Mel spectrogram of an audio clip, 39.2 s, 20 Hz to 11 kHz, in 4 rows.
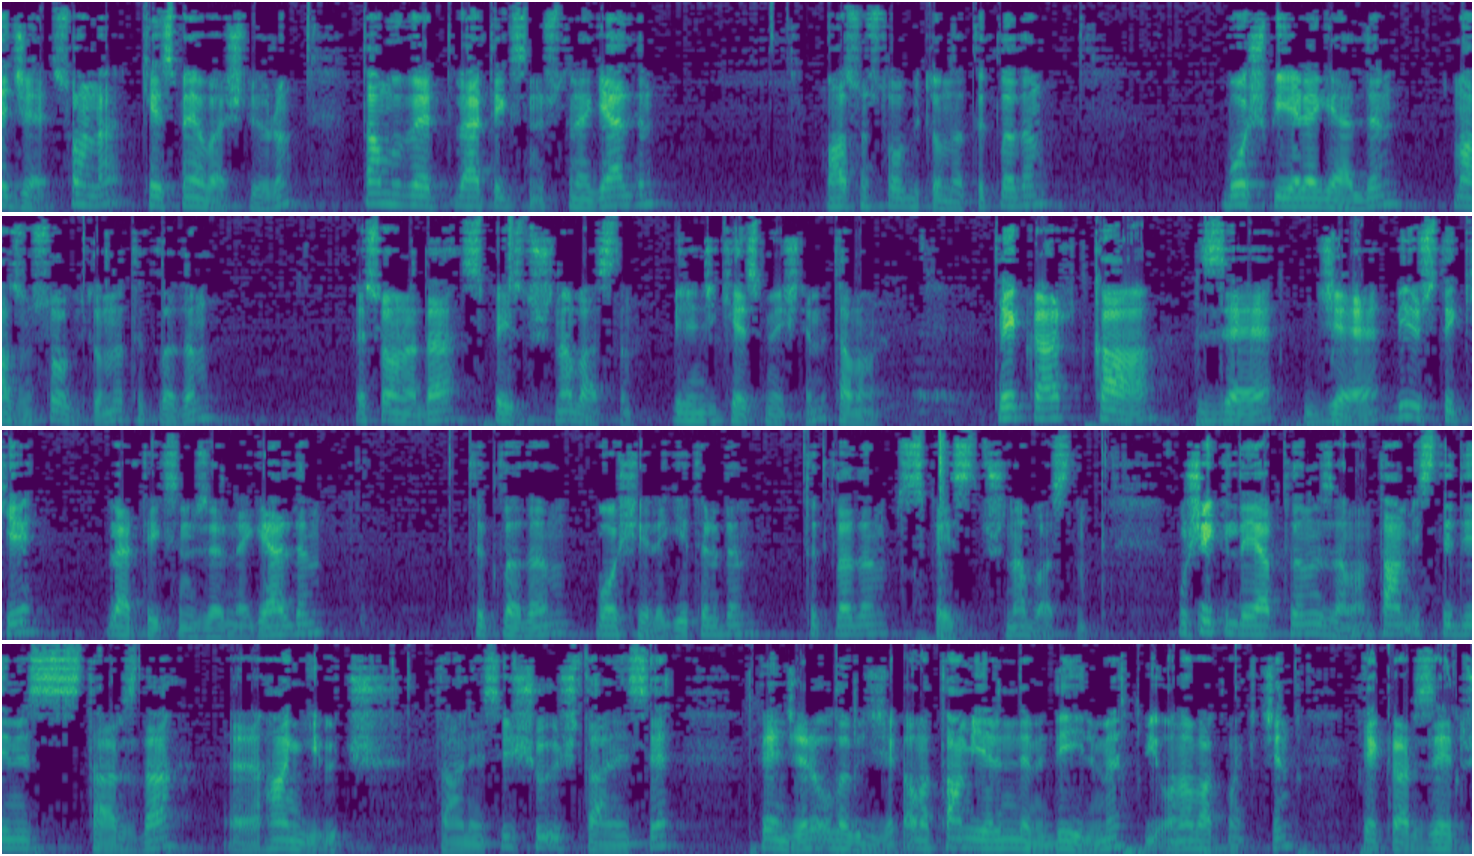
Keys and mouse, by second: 17.1 k, 26.7 middle click, 28.9-30.1 middle drag, 32.1 click, 34.1-35.1 right drag, 35.1 KP_3, 37.0 z.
